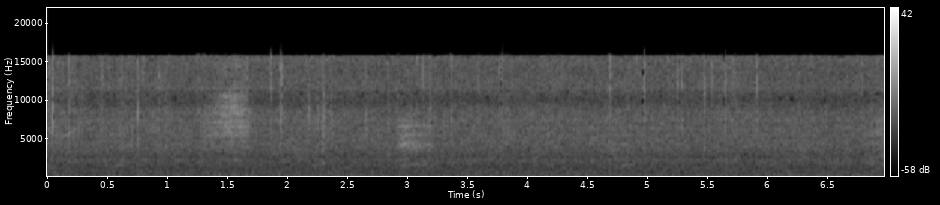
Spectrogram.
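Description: Open wood fire burning under grilling octopus skewers: a steady low rumble with a few faint crackles, and two short hisses about a second and a half and three seconds in.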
